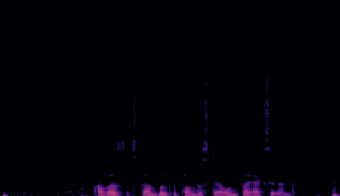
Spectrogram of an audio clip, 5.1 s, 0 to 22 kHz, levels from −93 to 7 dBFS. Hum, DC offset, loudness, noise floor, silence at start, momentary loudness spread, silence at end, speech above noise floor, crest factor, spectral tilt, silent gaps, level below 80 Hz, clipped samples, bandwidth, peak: none; under 0.1%; -50 LUFS; -86 dBFS; 0.05 s; 14 LU; 0 s; 37 dB; 20 dB; -9 dB/octave; none; -76 dBFS; under 0.1%; 14.5 kHz; -30 dBFS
